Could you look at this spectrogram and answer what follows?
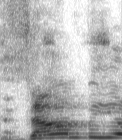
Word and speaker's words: Zambia: Is it Zambia or Zambia? I say, you know what? That's correct. You said it right.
